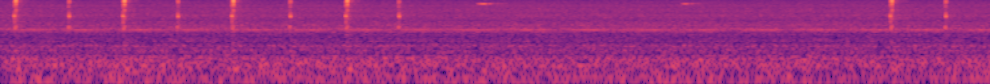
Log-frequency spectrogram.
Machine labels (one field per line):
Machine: valve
